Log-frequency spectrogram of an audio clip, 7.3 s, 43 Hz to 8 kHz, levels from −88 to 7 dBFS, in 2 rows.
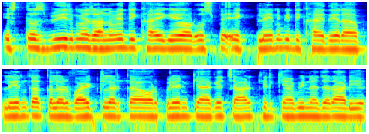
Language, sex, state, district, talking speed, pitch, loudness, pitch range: Hindi, male, Bihar, Madhepura, 280 wpm, 165 Hz, -14 LUFS, 160-170 Hz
